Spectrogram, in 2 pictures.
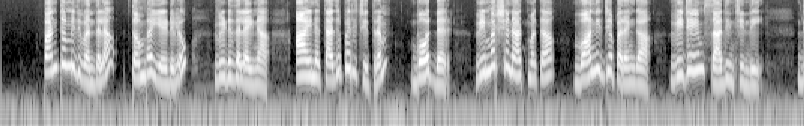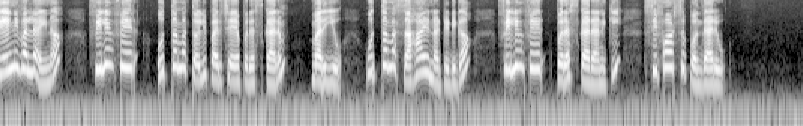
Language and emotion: Telugu, neutral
